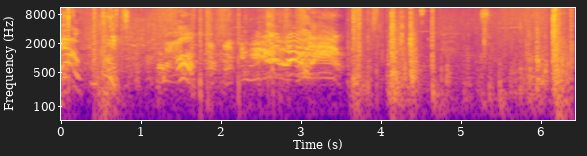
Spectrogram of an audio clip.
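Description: Two men scuffle, with thumps and rustling of clothes.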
